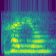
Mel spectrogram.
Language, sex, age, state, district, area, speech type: Sanskrit, female, 18-30, Kerala, Thrissur, urban, conversation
